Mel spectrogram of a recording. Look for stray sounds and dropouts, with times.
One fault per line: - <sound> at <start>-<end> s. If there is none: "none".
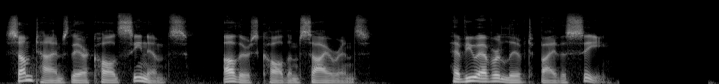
none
